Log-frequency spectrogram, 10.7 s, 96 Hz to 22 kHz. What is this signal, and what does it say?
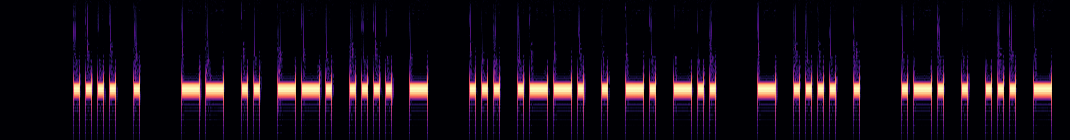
Morse code, heard as a keyed tone, about 21 wpm, 700 Hz. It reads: HE MIGHT SPEND THE REST
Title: Sentences with 8-Word Phrases - 20wpm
